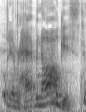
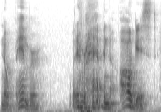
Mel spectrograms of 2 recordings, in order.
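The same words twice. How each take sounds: First: Put-on high, botched British-sounding accent. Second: Loose-mouthed accent with too much twang; relaxed-mouth accent. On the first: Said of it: "Just very stereotypical British accent". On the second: Shown as a demonstration. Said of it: "Just gotta relax the mouth".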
